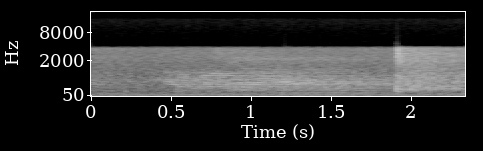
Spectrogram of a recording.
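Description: A voice speaking at a distance in a church, then a single sharp click near the end.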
